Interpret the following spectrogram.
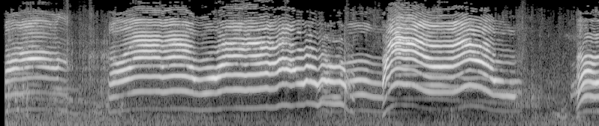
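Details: Two black cats quarrelling loudly: long drawn-out wailing yowls with rich harmonics, wavering and rising in pitch, sustained for a second or more each, overlapping and alternating between the two animals.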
